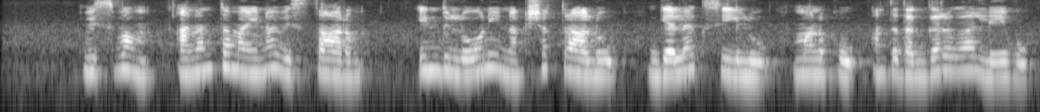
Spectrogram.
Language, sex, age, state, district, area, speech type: Telugu, female, 30-45, Andhra Pradesh, Krishna, urban, spontaneous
